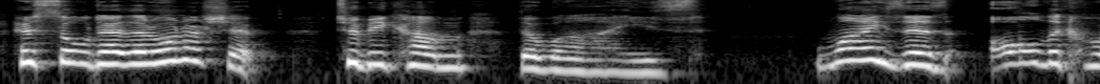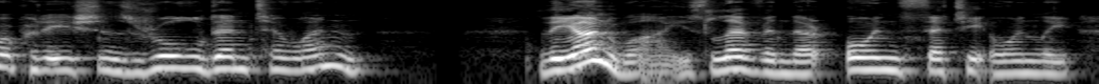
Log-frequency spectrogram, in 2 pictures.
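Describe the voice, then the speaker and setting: A knowing, defiant woman of a radio play, voiced by an actress. She explains things in a slow, deliberate way at a middling pitch. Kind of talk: audio drama acting.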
